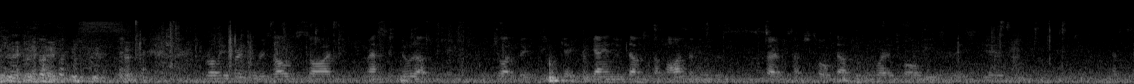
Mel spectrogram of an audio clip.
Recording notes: Wallabies Press Conference In Full. Full press conference following first Lions Test in Brisbane.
